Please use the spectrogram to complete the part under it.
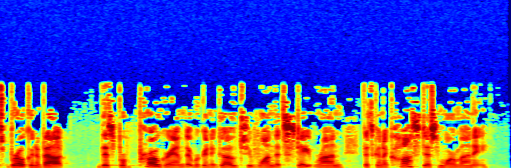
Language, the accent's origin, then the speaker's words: English; Ames, Iowa, United States; I'm from Ames.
